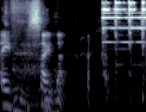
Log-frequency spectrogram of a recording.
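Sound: bell ringing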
